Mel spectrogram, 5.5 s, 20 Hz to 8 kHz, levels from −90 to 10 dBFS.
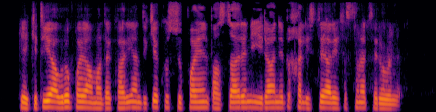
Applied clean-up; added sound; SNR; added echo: neural mask model DeepFilterNet 3.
